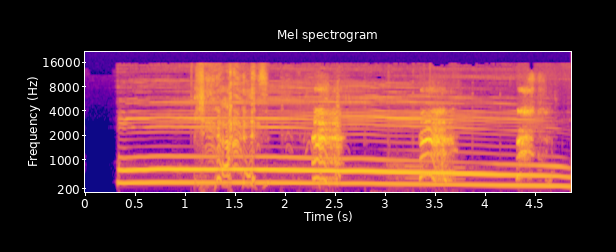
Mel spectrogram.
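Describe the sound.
An imitated howl: a long, sustained howl holds a steady, slowly falling pitch, eerily human-sounding, with short rough bursts breaking through at intervals. Loud, continuing unbroken for several seconds.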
